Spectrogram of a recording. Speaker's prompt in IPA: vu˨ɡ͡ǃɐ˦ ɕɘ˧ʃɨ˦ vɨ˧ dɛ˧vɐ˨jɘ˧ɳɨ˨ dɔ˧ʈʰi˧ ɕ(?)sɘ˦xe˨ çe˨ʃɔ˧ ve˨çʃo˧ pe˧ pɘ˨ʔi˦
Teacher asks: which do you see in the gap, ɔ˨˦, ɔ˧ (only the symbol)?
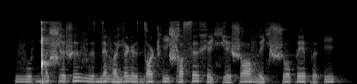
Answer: ɔ˧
